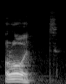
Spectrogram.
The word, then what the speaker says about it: wrote: he wrote الW دي لا تنطق خلاص كده لا تنطق بتقول wrote wrote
